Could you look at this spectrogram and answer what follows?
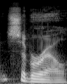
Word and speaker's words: Siberell: Curel. Cyberel.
